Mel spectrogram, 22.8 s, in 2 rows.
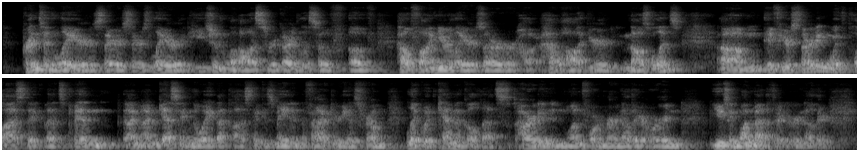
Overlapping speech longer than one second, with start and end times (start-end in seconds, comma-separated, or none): none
